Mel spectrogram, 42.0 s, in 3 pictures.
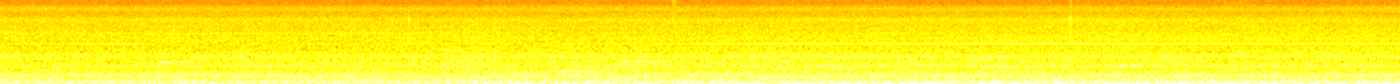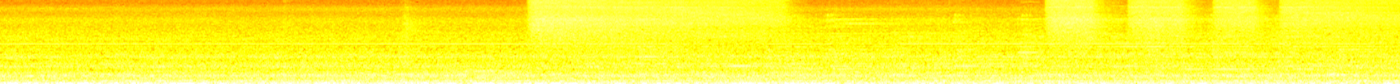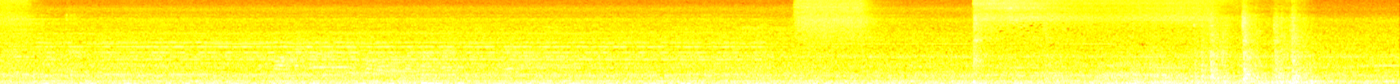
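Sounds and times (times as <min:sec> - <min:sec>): train equipment humming: 0:00.0 - 0:42.0
compressed air hissing: 0:19.3 - 0:22.0, 0:24.5 - 0:28.4, 0:36.0 - 0:37.0, 0:37.8 - 0:40.4.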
